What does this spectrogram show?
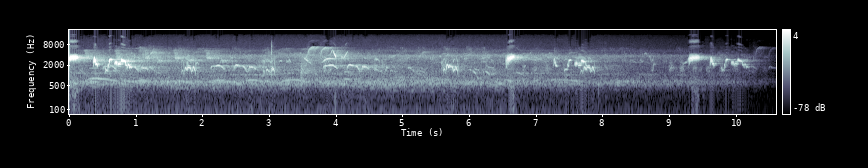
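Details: Red-whiskered bulbuls, escaped cage birds living in a flock in Kaohsiung, Taiwan, on 30 May 2015, give bright, liquid chirps and short warbled phrases in quick bursts, several birds overlapping over a steady background hiss.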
